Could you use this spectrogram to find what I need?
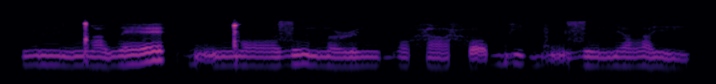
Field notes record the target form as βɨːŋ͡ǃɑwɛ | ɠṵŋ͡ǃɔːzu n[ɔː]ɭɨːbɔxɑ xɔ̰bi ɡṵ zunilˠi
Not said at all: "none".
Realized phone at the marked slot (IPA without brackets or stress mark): ɔ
